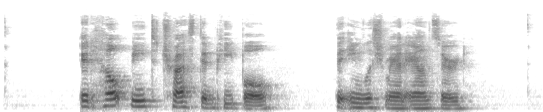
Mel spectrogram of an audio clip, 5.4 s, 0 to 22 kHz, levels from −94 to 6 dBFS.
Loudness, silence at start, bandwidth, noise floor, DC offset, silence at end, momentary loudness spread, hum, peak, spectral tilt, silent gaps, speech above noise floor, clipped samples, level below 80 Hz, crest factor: -29 LUFS; 0.8 s; 13 kHz; -86 dBFS; under 0.1%; 0.75 s; 9 LU; none; -10 dBFS; -4.5 dB/octave; none; 57 dB; under 0.1%; -74 dBFS; 20 dB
